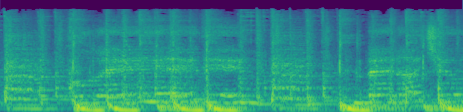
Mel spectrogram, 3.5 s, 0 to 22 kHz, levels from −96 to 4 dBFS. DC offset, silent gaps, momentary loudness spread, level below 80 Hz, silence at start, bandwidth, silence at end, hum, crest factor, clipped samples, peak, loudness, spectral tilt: under 0.1%; none; 5 LU; -20 dBFS; 0 s; 16.5 kHz; 0 s; none; 14 dB; under 0.1%; 0 dBFS; -15 LUFS; -4.5 dB/octave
